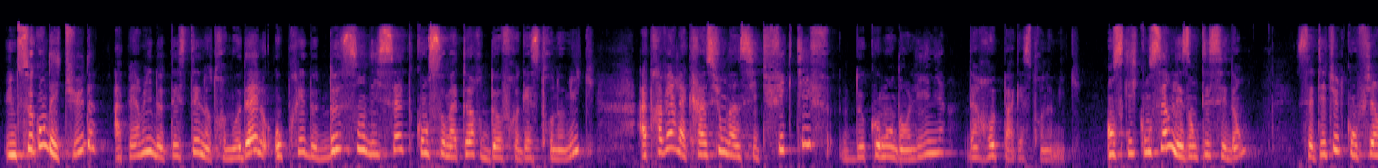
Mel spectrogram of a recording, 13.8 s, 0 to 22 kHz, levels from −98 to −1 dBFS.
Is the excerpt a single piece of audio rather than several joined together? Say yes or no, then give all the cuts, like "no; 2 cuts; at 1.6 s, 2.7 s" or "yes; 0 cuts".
yes; 0 cuts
